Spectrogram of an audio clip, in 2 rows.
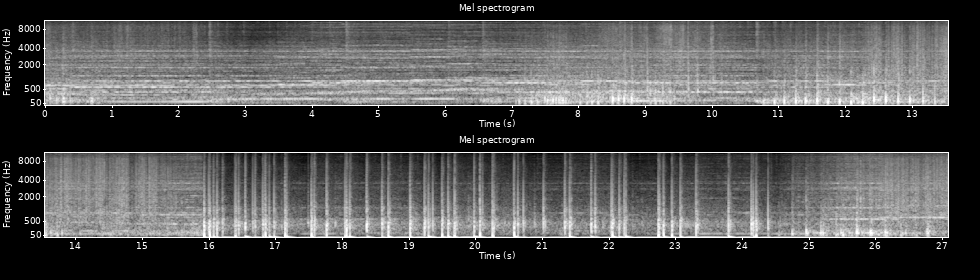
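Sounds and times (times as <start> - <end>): fireworks crackling and hissing: 0.0 - 27.0
fireworks shells bursting: 0.0 - 27.0.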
